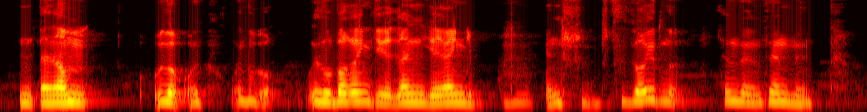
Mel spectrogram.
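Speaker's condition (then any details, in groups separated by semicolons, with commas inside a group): Spastic cerebral palsy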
